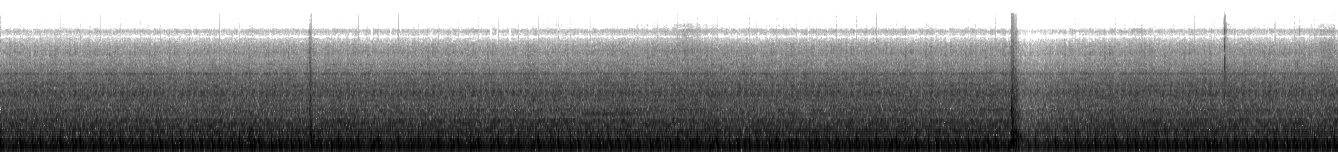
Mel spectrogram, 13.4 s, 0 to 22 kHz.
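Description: GMC Yukon Denali's V8 idling steadily through a new, loud aftermarket exhaust. A car door shuts with a sharp knock about ten seconds in.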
